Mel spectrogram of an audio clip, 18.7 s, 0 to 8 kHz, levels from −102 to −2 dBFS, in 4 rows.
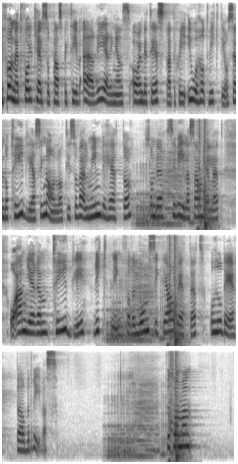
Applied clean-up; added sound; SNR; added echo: none; Slam; 7 dB; none.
